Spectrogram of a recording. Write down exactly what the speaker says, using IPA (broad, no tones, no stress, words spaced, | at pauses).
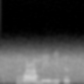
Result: ŋɔʕɔmeː ðiθə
